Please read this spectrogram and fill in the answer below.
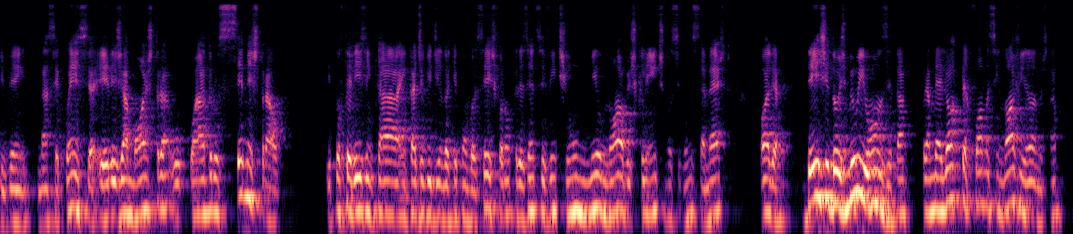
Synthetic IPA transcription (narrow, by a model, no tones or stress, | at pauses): kɪvẽj̃nɐsekwẽsiɐ̰ʔelɪʒamɔʃt̪ɾɐʊkwad̪ɾʊsemeʃt̪ɾa̰w | ɪt̪ofelizẽj̃k̪aẽt̪ad͡ʒivid͡ʒĩnd̪ʊakikõvosejsfoɾɐ̃w̃t̪ɾezẽnt̪ʊzɪvĩt͡ʃɪũmiwnɔvʊskliẽnt͡ʃɪznʊsɪɡũnd̪ʊsemɛʃt̪ɾɪ | ɔʎɐ | d̪ejʒd͡ʒɪd̪ojzmiwiõzɪt̪afojɐmelɔɾpeɾfɔɾmɐ̃sɪẽj̃nɔvɪɐ̃nʊst̪a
